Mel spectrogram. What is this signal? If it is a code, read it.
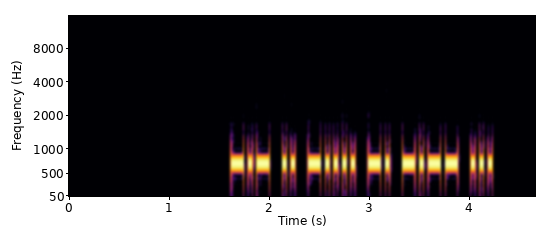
Morse code, heard as a keyed tone, about 28 wpm, 700 Hz. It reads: KI6NYS
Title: USA Call Signs - 6 Characters - Repeated 3x - 28wpm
